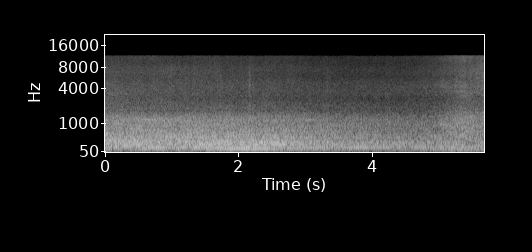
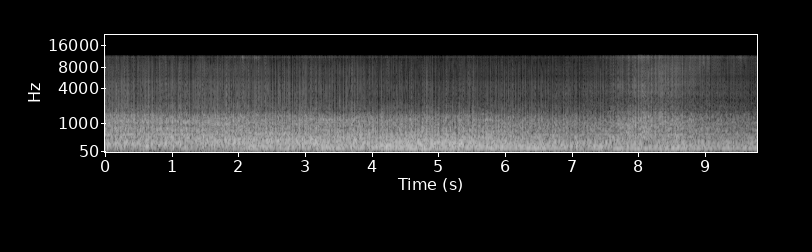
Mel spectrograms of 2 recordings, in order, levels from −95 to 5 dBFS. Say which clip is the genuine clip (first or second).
first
